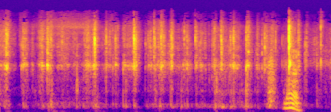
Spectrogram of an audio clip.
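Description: Irregular light clicks and rattles of a wheel wrench working on the wheel nut of an RC monster truck, with the tyre and hub shifting as a stuck front wheel is worked loose.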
